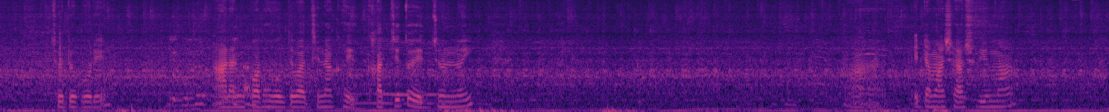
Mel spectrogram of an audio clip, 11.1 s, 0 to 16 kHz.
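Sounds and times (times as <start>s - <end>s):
motor humming: 0.0s - 11.0s.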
